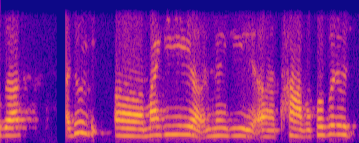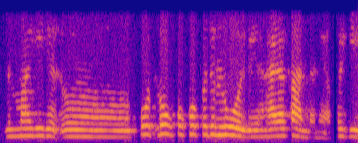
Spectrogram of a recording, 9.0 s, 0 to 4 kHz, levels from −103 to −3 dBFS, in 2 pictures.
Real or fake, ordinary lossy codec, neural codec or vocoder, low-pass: real; none; none; 3.6 kHz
